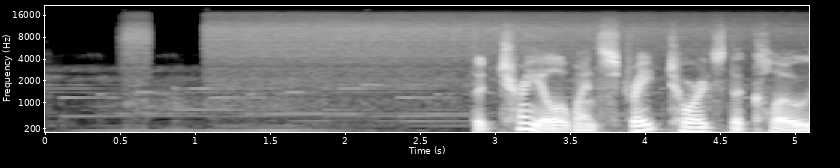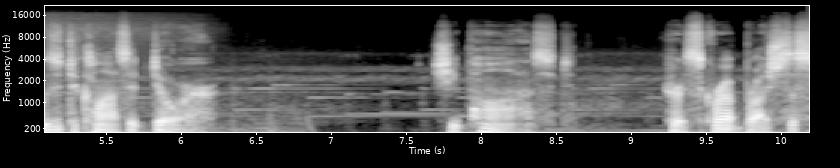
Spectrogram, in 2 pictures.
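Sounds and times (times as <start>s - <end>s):
carpet cleaner spray: 0.5s - 6.1s
speech: 2.9s - 6.3s, 7.7s - 10.1s.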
